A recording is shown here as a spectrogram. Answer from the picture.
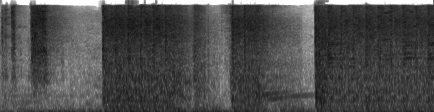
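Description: Rapid gunfire in an action film's soundtrack: dense, closely spaced shots, loud from about half a second in, with a short break about a second and a half in.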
